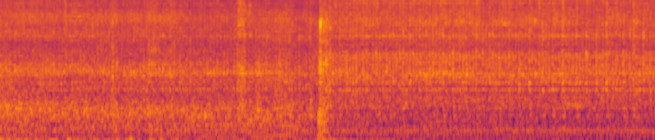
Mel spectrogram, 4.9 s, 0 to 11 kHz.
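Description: Rotax Max Evo 125cc two-stroke kart engine running steadily at low revs as the kart rolls slowly through the pit lane. A single short knock comes about halfway through.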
